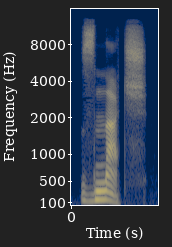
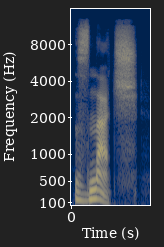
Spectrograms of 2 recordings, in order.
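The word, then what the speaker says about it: знать: Znać. Presta atenção na pronúncia. Znać. Esse finalzinho é super importante.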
